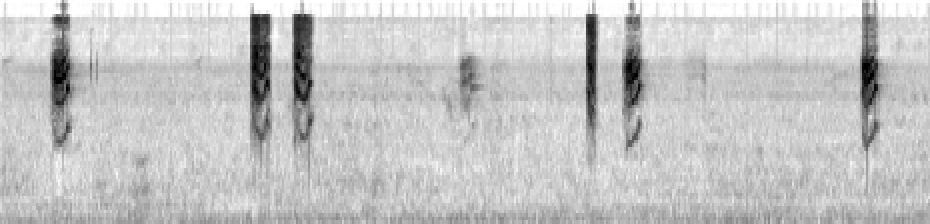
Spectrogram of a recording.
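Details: Female double-collared seedeater calling repeatedly to stimulate males to sing; short, sharp, high chirps given singly or in quick pairs at irregular intervals of about two to three seconds over a quiet background.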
